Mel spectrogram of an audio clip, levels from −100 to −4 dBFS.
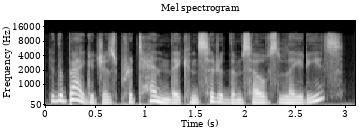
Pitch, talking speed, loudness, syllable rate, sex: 170 Hz, 155 wpm, -15 LUFS, 5.7 syllables/s, female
